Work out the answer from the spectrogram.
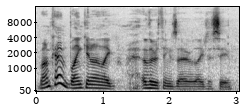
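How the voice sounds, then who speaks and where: A man co-hosting a casual podcast chat about games and films, talking in a halting, meandering way that trails off. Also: mid-range voice, very animated, a little hiss or hum. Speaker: podcast co-host.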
